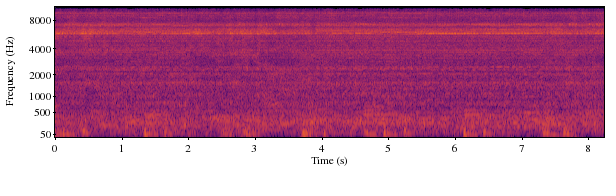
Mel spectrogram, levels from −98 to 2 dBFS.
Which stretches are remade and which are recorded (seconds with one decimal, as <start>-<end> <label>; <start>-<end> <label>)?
0.0-0.9 remade; 0.9-2.0 recorded; 2.0-3.9 remade; 3.9-7.3 recorded; 7.3-8.2 remade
